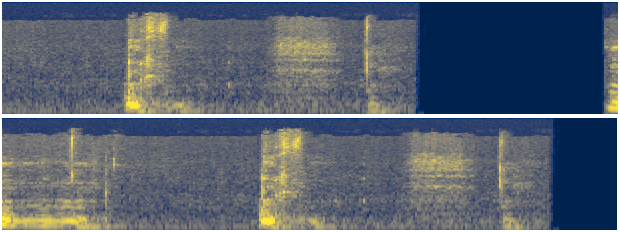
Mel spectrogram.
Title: Dexter Sleeping & Snoring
